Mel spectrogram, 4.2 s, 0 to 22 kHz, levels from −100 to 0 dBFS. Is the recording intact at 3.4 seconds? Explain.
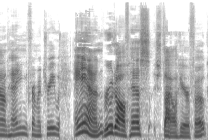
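No. From 3.35 to 3.40 s the speech breaks with a short glitch lasting about 50 ms. This is damaged data in a compressed stream: bytes in that stretch of the encoded file were lost, zeroed or overwritten, so the decoder misreads or rejects the affected frames, loses its place, and has to hunt for the next valid frame header before clean audio resumes. The misread frames and that search are what is heard as the glitch.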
